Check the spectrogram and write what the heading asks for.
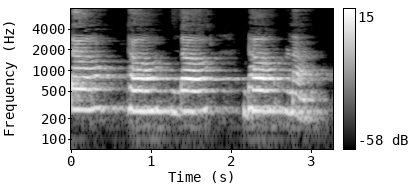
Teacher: अपन जब ट बोलते हैं तो ट बोलते वक्त हमारी जो जिह्वा है वो एक बार पलटी खा करके जो वायु है बाहर निकलती है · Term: मूर्धा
